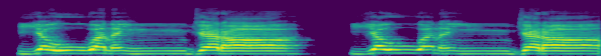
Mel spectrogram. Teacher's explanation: न के ऊपर जो अनुस्वार है उसका उच्चारण हमें ञ की तरह ले आना है।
